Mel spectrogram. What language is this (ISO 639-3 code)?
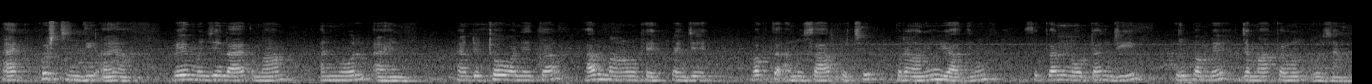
snd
